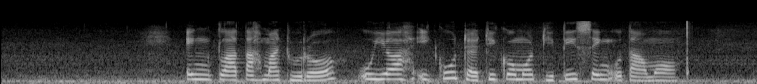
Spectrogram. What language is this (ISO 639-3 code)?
jav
